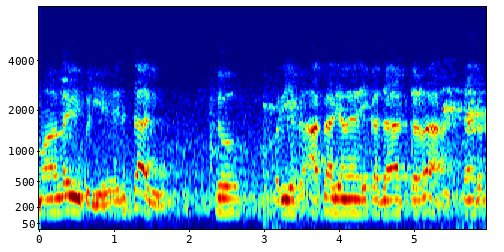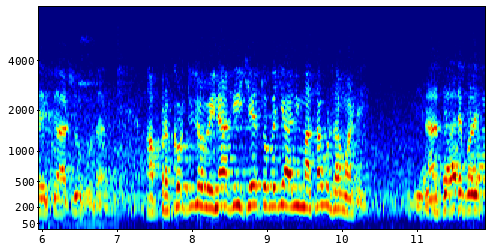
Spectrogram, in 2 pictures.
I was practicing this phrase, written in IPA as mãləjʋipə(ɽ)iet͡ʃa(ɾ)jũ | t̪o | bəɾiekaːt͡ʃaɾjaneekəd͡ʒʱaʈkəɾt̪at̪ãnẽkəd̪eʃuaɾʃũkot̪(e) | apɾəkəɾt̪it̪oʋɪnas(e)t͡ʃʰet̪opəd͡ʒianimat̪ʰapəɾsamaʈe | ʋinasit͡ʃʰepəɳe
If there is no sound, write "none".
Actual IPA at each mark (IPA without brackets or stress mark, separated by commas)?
ɽ, l, a, i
